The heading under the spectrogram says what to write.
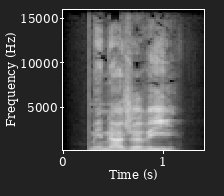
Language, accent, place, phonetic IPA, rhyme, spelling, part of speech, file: German, Germany, Berlin, [menaʒəˈʁiː], -iː, Menagerie, noun, De-Menagerie.ogg
- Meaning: 1. menagerie (collection of live wild animals) 2. menagerie (a mix of various things)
